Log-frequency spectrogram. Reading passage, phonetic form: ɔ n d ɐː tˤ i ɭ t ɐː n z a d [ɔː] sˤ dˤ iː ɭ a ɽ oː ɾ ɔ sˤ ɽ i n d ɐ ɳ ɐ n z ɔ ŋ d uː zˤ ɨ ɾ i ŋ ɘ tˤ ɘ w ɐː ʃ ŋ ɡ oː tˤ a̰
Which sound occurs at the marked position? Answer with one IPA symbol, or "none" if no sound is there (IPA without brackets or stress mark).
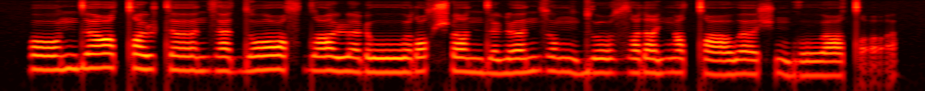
ɔː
